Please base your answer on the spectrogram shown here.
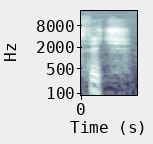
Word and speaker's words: Fitz: to the pronunciations the the local Cavern pronunciation of Fitz's Fitch so I love getting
